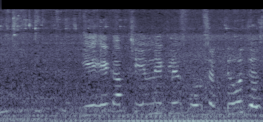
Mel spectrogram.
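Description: A young woman speaks calmly close to a microphone.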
